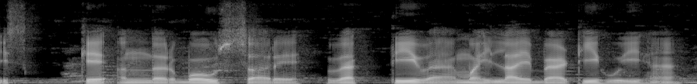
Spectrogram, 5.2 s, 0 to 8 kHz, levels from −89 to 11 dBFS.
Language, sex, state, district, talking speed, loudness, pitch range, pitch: Hindi, male, Uttar Pradesh, Saharanpur, 115 wpm, -19 LUFS, 95-110 Hz, 100 Hz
